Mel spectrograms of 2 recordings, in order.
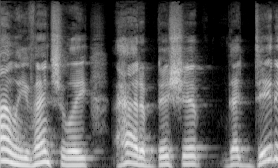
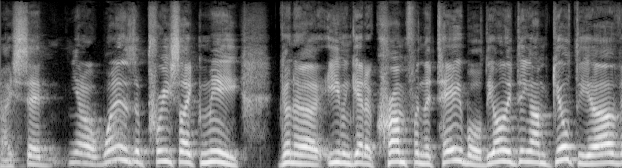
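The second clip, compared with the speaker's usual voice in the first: indignant protest; 6 semitones higher than usual. Retold or imitated. Priest confronting his bishop, indignant and raised. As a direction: plead your case hotly to the bishop.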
